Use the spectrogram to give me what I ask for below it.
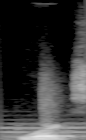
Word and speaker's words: Werkz: going over holsters that just works no I did not spell that wrong it is in fact spelled w-e-r-k-z works is a holster manufacturer company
